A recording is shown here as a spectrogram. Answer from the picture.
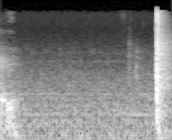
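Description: Quiet room tone, then a single sharp hand clap near the end.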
